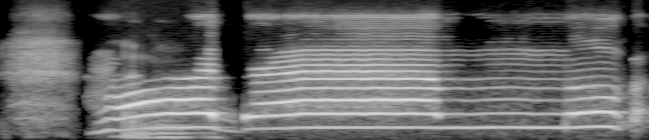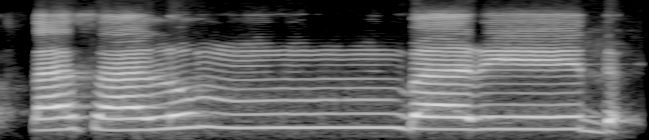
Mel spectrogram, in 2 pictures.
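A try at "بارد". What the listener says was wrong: Banyak panjang, Mbak.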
